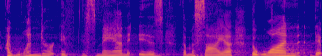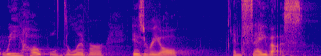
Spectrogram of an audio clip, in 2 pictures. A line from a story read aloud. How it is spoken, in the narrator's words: whispers of people saying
